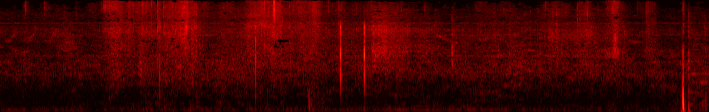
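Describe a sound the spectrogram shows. Dry grass rustles and crackles underfoot.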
